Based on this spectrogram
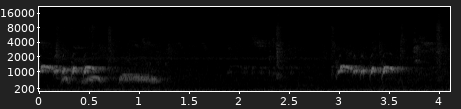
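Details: Zebra dove song: a quick trilled cooing phrase opens, followed by softer, lower, drawn-out coos, then another bright stuttering phrase after about three seconds, against faint outdoor ambience.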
